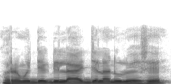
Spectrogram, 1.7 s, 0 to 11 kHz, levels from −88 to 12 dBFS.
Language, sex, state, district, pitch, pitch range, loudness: Bengali, male, Assam, Hailakandi, 145 Hz, 140-150 Hz, -11 LUFS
